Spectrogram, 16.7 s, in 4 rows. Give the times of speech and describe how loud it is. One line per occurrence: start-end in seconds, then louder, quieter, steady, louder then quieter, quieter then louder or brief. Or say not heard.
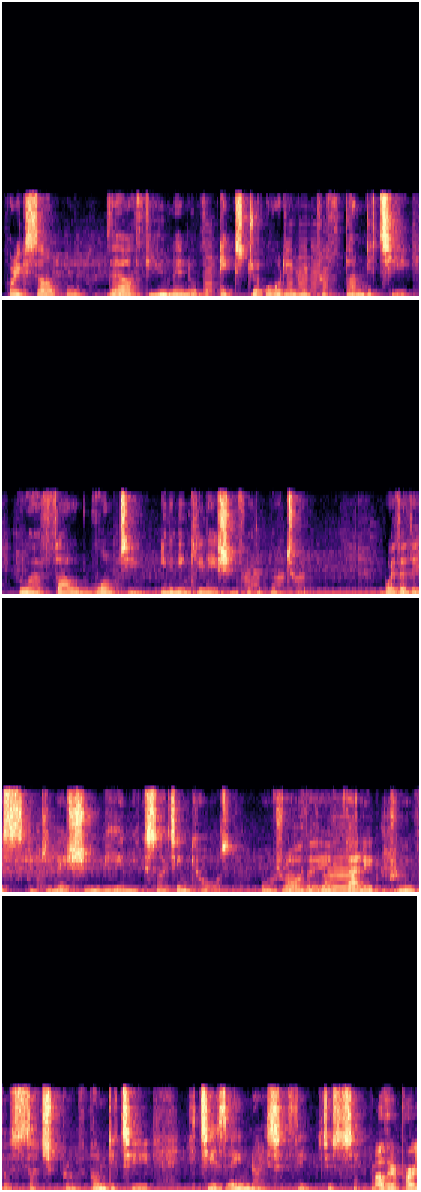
0.1-16.6 steady.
